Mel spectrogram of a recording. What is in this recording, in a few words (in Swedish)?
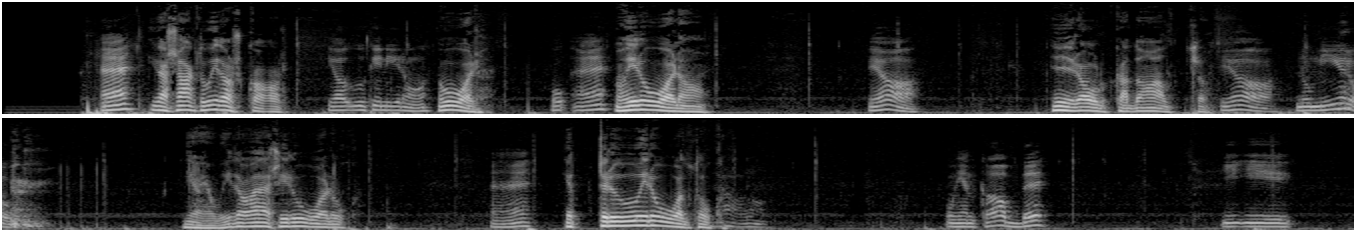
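Älvdalen Dalarna, dialekter; Folkminnen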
